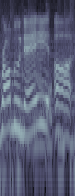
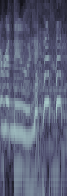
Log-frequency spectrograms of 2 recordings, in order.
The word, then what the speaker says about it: Ramune: Or instead of Ramune, everyone just called it Ramoon. Just everyone called it Ramoon there for some reason.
